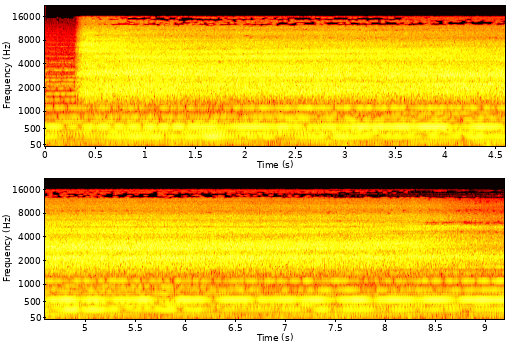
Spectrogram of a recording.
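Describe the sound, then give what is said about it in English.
A long exhale hisses through gritted teeth during a breathing exercise. It starts abruptly and holds at an even, steady loudness for about nine seconds, with no talking. “Hold once more, holding on the inhale. Exhale, gritted teeth.”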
